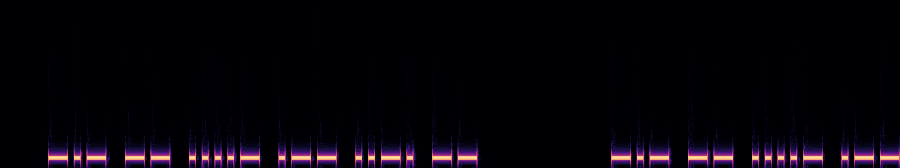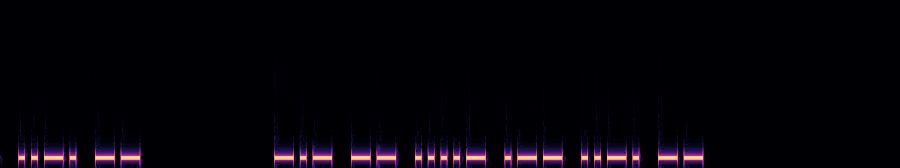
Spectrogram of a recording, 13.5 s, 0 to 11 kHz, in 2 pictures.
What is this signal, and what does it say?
Morse code, heard as a keyed tone, about 25 wpm, 700 Hz. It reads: KM4WFM KM4WFM KM4WFM
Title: USA Call Signs - 6 Characters - Repeated 3x - 25wpm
